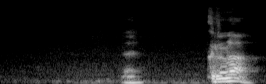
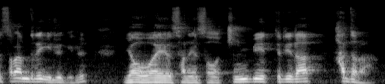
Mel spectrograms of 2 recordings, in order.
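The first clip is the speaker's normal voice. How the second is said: measured, lower Bible reading; scripture reading; 5 semitones lower than usual. Acted. Pastor reads Genesis to the congregation, solemn reading. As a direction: read the verses with solemn weight.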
